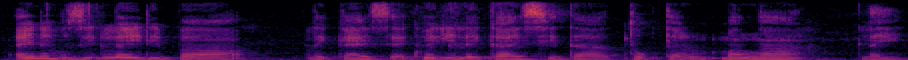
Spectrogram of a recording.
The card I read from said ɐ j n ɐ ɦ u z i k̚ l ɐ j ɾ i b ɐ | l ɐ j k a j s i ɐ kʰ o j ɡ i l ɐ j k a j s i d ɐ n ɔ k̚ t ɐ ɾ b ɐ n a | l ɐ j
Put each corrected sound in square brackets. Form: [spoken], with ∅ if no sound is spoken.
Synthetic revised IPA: ɐ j n ɐ ɦ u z i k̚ l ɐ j ɾ i b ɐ | l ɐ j k a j s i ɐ kʰ o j ɡ i l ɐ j k a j s i d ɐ [d] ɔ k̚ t ɐ ɾ [m] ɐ [ŋ] a | l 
